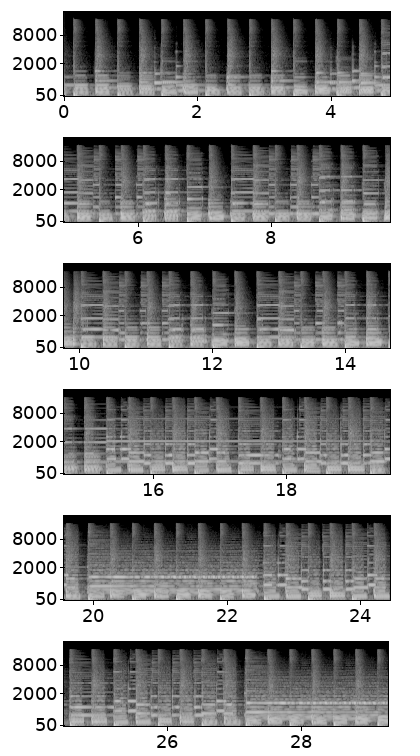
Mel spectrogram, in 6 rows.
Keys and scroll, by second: 18.6 Escape.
